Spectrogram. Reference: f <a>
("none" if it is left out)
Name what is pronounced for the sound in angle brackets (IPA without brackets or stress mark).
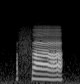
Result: a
